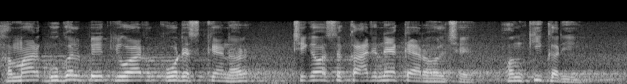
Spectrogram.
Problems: constant background noise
